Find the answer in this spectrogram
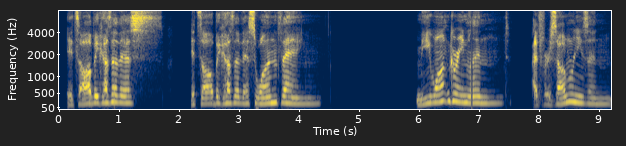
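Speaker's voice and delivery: put-on mocking impression voice. Answering a viewer's question by putting on a mocking voice. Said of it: "I'll tell you with a voice".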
